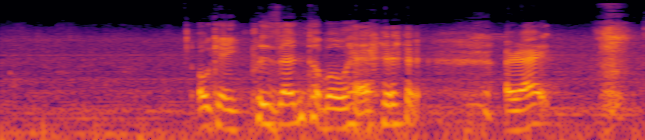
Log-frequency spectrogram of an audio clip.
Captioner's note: laughs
